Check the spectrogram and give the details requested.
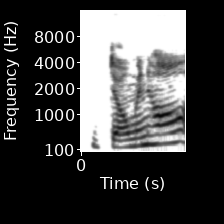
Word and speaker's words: Domhnall: who played Mad Eye, his son Domenhall, I believe is how you say his name, played Bill Weasley later in the film.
